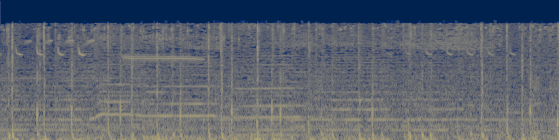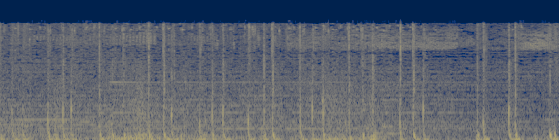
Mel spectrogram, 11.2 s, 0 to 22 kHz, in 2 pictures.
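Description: Horse hooves clip-clop steadily and continuously while riding in The Witcher 3, close and loud over a dense game soundscape of ambient noise and music, with an occasional neigh.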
